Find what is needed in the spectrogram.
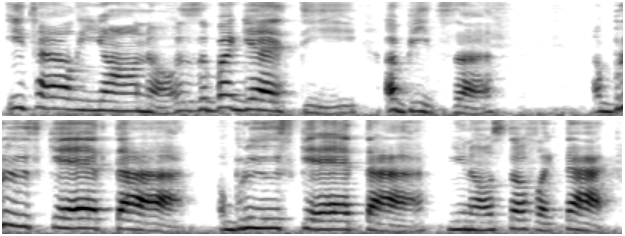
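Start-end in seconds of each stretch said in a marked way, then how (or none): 0.0-8.7 slow, stretched fake Italian words; exaggerated cartoon Italian; mock Italian accent. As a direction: put on a stylized Mario-style Italian accent. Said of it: "real Italians don't even talk like that".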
